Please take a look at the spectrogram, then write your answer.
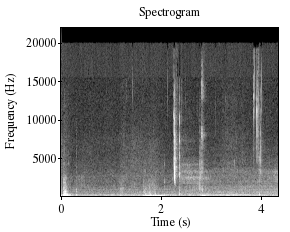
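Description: Sharp mouse clicks in motor current signature analyzer software on a computer, a few quick clicks near the end, faint and close over a low room hum.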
